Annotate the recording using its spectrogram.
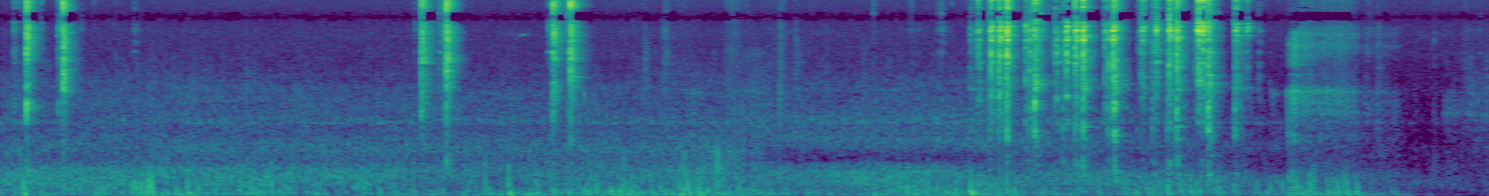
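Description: Hunter Berkeley ceiling fan running on high: a steady low rush of moving air. A few sharp clicks come near the start and again a third of the way in, then a quick run of clicks in the second half.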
